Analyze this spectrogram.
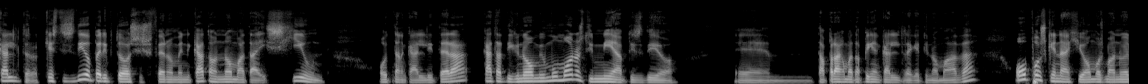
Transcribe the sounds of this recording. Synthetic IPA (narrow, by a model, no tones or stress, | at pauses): kɐlit̪e̞ɾo̞ce̞st̪izðio̞pe̞ɾip̚t̪o̞sisfe̞no̞me̞nikɐt̪ɐo̞no̞mɐt̪ɐisçiun | o̞t̪it̪ɐŋkɐlit̪e̞ɾɐkɐt̪ɐt̪iɣno̞mimumo̞no̞st̪imiɐːpot̪izðio̞ | et̪ɐpɾɐɣmɐt̪ɐpiɣɐŋkɐlit̪eɾɐʝɐt̪ino̞mɐðɐ | o̞po̞sce̞nɐçio̞mo̞zmɐnue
